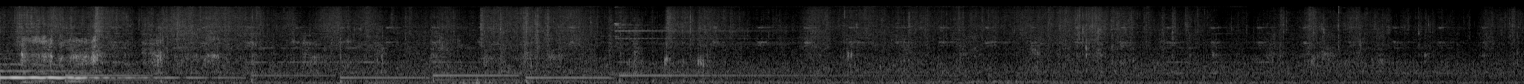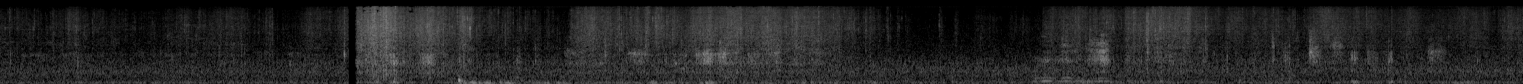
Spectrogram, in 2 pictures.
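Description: The last soft notes of background music fade out. About two-thirds of the way in, louder bursts of rustling and scuffling come from two dogs tussling over a leafy branch in the snow, with a second burst near the end.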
